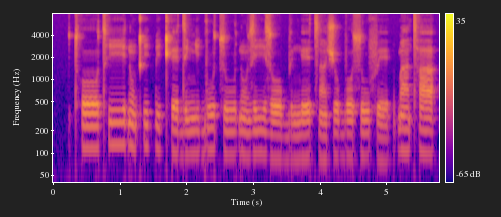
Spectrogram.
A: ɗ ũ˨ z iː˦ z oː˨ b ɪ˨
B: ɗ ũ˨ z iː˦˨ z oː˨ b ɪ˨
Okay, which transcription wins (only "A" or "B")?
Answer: B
